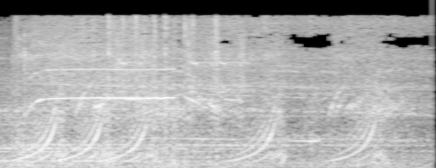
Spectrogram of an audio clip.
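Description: Intro music with mechanical sound effects: a series of rising sweeps, a steady high tone held for about a second and a half early on, and scattered sharp clicks.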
